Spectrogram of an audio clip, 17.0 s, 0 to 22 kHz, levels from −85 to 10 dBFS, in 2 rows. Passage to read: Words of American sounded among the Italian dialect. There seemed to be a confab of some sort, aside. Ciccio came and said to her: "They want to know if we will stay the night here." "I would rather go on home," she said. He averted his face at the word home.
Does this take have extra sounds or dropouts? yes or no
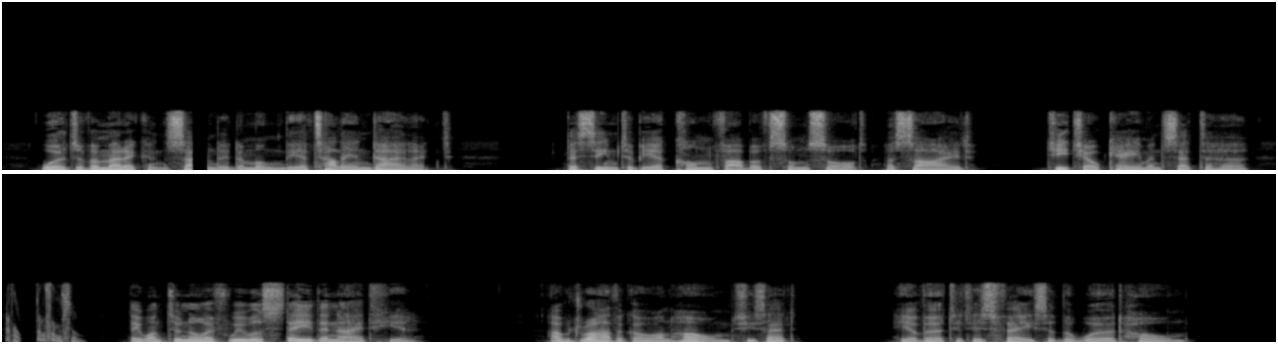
yes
